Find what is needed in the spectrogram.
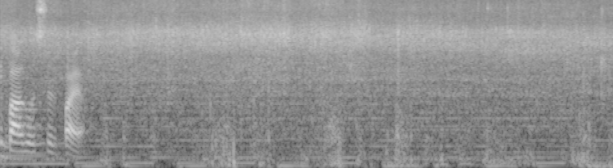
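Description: Sliced onions and whole spices sizzling steadily as they fry in hot oil in a nonstick pot, stirred now and then with a silicone spatula.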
